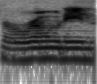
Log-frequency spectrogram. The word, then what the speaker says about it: Marrone: mispronounced your last name it's Maron not Maron so um being being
